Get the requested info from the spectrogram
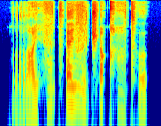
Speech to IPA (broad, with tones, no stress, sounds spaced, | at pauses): r ɑ˩˧˩ i̯ h æ̤˥ t͡sʼ ɛ˥ i̯ v ɪ˧˥ t͡ʃʼ i˥ qʰ æ̤˥˩ tʰ ʊ˧˥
